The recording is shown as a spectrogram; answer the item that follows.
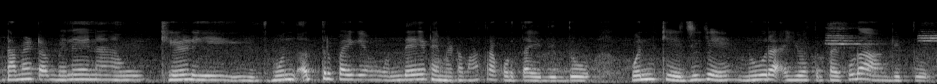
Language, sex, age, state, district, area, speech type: Kannada, female, 18-30, Karnataka, Chamarajanagar, rural, spontaneous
